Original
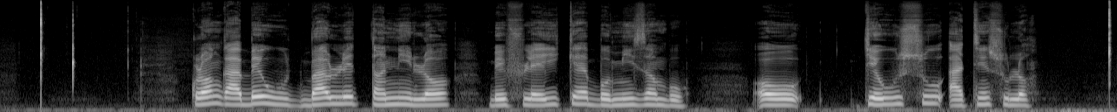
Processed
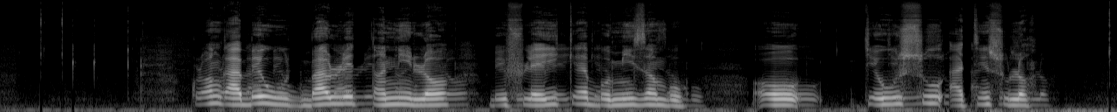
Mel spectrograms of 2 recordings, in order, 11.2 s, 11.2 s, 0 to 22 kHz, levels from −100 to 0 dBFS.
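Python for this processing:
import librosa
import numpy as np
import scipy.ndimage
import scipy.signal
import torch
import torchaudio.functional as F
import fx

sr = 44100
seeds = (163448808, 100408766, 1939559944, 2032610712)

y = x + 10.0 ** (-23.5 / 20.0) * np.pad(x, (int(214 * sr / 1000.0), 0))[:len(x)]
y = fx.attack_slew(y, sr, db_per_s=170.0)
y = y * librosa.db_to_amplitude(-6.5)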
